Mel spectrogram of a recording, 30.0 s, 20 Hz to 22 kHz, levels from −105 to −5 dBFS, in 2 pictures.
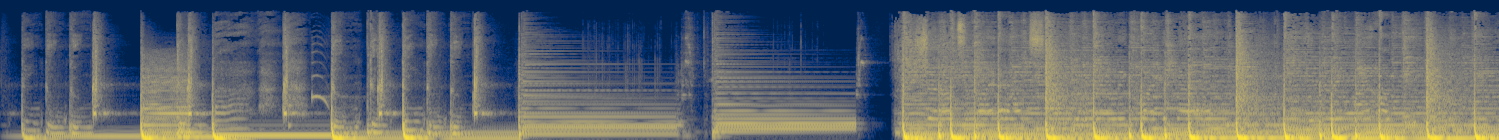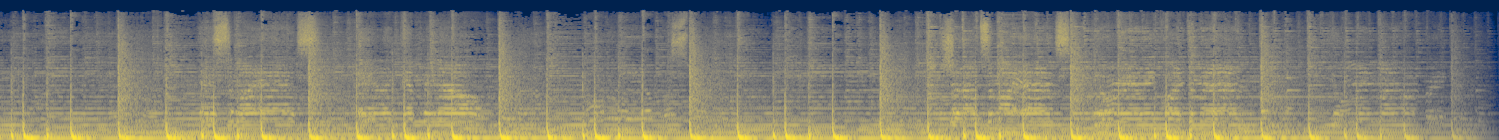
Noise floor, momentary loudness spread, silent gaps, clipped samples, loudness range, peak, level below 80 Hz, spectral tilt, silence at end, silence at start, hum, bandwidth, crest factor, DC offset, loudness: -39 dBFS; 16 LU; none; under 0.1%; 10 LU; -2 dBFS; -18 dBFS; -5 dB/octave; 0.2 s; 0.2 s; none; 16.5 kHz; 14 dB; under 0.1%; -18 LUFS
